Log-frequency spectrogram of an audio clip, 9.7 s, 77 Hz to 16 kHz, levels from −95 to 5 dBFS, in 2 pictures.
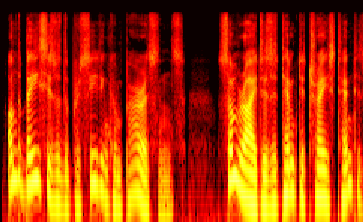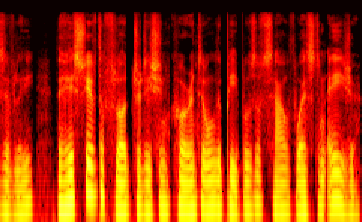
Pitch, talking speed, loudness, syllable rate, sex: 120 Hz, 160 wpm, -22 LUFS, 5.7 syllables/s, male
